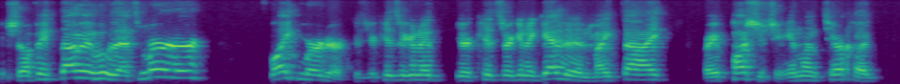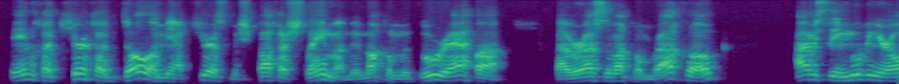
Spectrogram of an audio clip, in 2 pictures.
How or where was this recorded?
video call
